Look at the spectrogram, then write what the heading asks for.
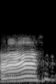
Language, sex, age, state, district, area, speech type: Sindhi, female, 60+, Uttar Pradesh, Lucknow, rural, conversation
